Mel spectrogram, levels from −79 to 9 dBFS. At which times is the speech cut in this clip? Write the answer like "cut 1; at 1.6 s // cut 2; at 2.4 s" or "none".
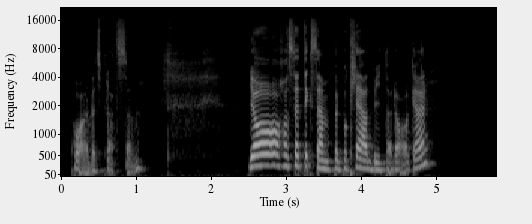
none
